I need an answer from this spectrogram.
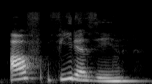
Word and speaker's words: Auf Wiedersehen: En fait, on prononce toutes les syllabes, contrairement à l'anglais, par exemple, où on avale des syllabes. Là, vraiment, vous pouvez vous permettre de le dire tranquillement, en fait.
